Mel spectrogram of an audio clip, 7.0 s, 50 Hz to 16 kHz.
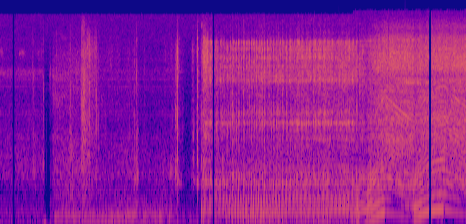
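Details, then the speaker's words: Stihl MS 361 chainsaw, about a year old, after replacing the ignition module (coil with rev limiter) that had stopped it revving beyond about 5,000 rpm: screams to full revs and holds, revving cleanly without bogging or winding down. "So, I can get full speed now out of it. Not winding down like we did in the previous uh video."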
